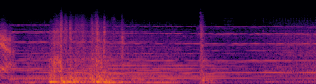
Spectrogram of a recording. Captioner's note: chair breaks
